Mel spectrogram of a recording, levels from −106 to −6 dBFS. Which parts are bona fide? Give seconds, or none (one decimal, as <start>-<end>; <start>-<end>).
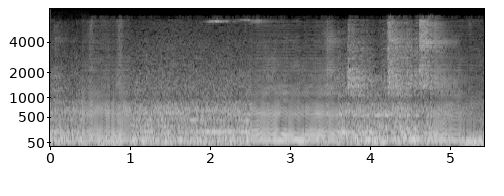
0.0-0.4; 1.0-2.5; 3.6-4.8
